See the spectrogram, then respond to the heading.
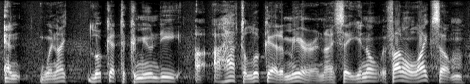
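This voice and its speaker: A man's voice: medium pitch, fairly quick, darkish tone. A man, a sitting council member, speaking plainly and folksily at a candidate forum, often repeating his first words. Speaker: city council member running again.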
